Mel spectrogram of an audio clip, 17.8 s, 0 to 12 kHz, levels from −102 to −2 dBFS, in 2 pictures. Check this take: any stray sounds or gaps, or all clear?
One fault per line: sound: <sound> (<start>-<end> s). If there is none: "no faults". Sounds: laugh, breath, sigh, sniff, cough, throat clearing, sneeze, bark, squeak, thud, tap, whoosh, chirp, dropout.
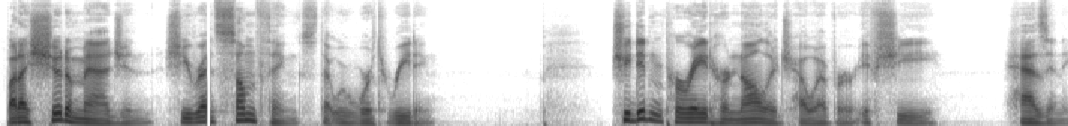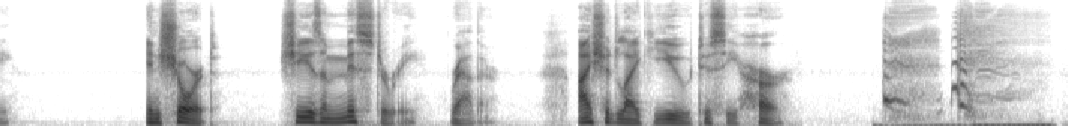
sound: dropout (1.7-1.8 s)
sound: laugh (16.2-17.7 s)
